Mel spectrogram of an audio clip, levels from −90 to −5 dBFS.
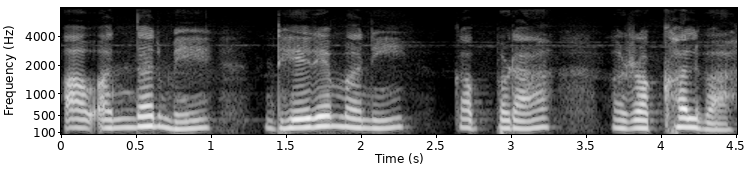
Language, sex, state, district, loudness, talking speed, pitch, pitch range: Bhojpuri, female, Uttar Pradesh, Deoria, -17 LUFS, 105 wpm, 195 Hz, 185-215 Hz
